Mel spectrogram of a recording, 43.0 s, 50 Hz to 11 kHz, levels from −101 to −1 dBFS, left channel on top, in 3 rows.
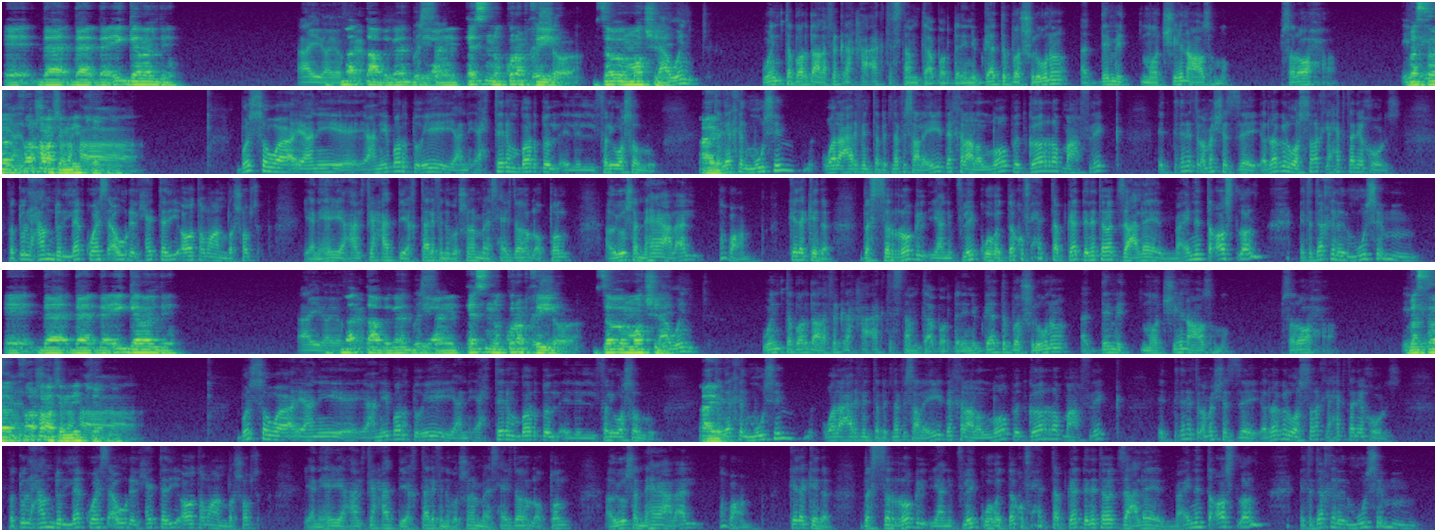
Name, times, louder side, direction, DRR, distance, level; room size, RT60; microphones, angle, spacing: voice 1, 0.0-1.7 3.4-5.6 6.0-6.7 14.0-15.5 21.3-21.6, right 1 dB, 35° left, 1.7 m, -22 dB
voice 2, 2.9-3.6 4.1-4.5 5.3-5.8 6.5-6.9 7.6-12.3 12.8-13.3 14.0-15.7 16.7-20.9 21.3-25.3 25.9-28.2 28.8-31.2 31.7-34.3 34.7-36.2 36.5-42.8, left 3 dB, 55° left, 0.7 m, -33 dB
4.6 x 2.3 x 3.5 m
head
